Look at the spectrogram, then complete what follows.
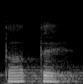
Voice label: "ganar", Otomí, hombre; INALI

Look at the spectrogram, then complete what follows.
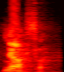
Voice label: Camino, Zapoteco de Petapa; Moderno; Vocabulary

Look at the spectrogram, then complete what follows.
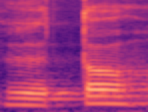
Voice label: nueve, Otomí, hombre; Cantidad; INALI

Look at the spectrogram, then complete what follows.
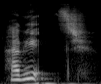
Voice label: extranjero, Mixe, Mujer; INALI

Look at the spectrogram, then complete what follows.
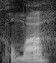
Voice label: "hijo", Cucapá; Parentesco

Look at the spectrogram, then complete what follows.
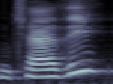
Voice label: estudiante, Otomí, mujer; INALI

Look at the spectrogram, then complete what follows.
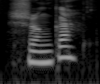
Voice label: barranco, Mazateco; INALI

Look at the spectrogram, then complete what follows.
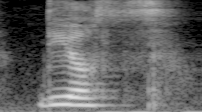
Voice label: Mixe, Mujer; dios; Religión; INALI

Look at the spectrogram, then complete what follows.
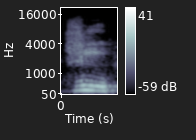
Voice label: rodilla, Zapoteco; Cuerpo; San Pedro Mártir; INALI

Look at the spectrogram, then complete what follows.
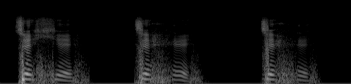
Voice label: día, Zapoteco, san miguel albarradas; fenomenos naturales

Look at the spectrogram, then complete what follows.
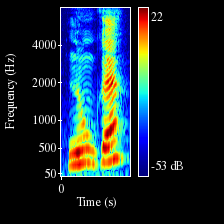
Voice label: Otomí, mujer; yo; Parentesco; INALI

